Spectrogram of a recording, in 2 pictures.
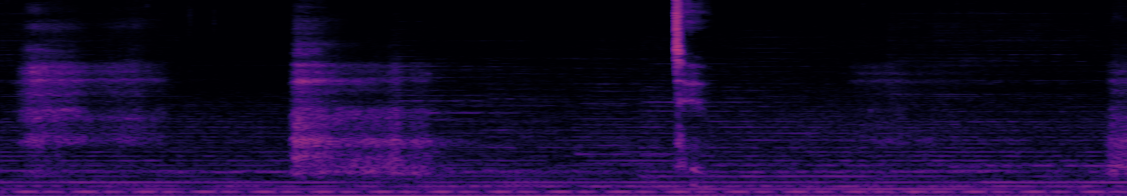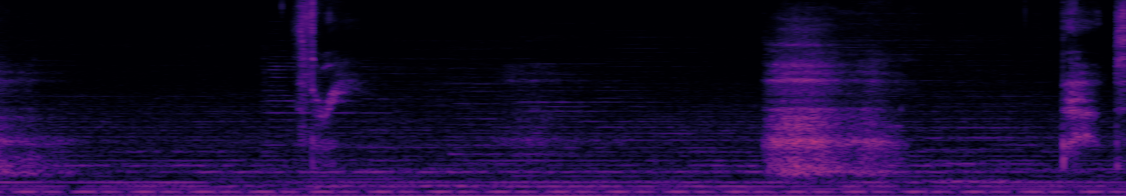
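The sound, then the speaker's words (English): Deep breaths, three slow, airy inhalations spaced evenly over a soft, steady musical tone, faint overall. “And now take three deep breaths.”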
